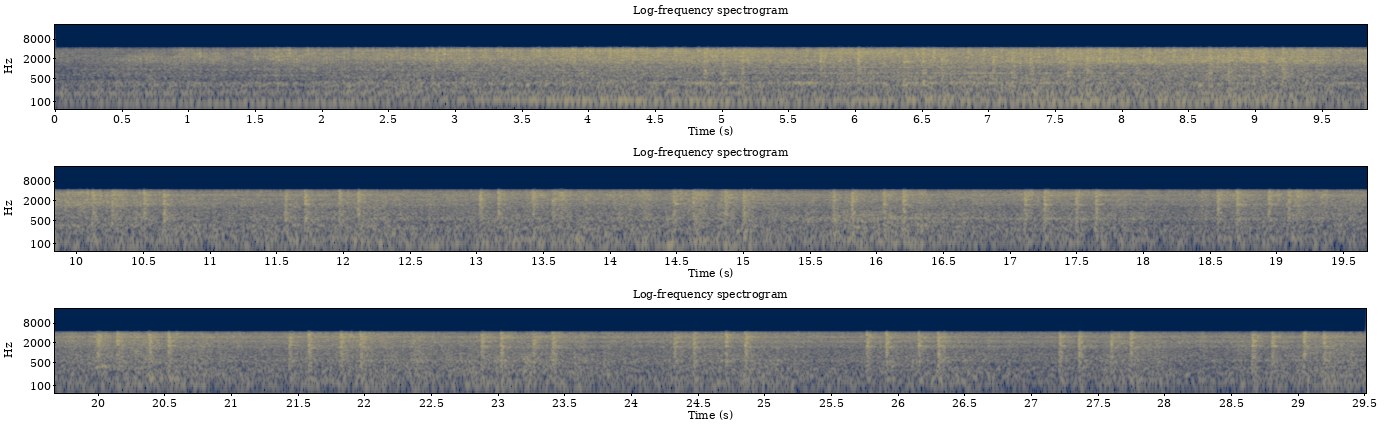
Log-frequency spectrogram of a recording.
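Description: KiwiRail diesel train passing: the locomotive's engine runs loud and steady for about the first ten seconds, then the wagons roll by with a continuous clickety-clack of wheels over the rail joints. Heard through a security camera's microphone, thin and without treble.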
